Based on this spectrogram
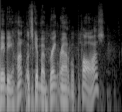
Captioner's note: people clapping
